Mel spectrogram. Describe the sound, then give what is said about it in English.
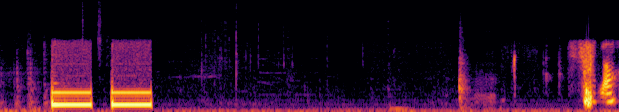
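A telephone ringback tone sounds twice in a steady, loud double burst during an outgoing call, followed by quiet line noise and then a few brief faint rustles and voice-like sounds. “Right, it's ringing.”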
